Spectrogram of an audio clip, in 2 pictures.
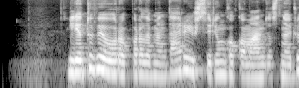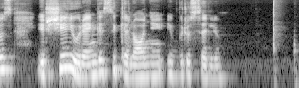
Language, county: Lithuanian, Vilnius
